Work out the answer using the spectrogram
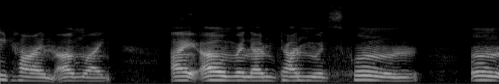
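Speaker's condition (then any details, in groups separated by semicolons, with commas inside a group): Brain injury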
